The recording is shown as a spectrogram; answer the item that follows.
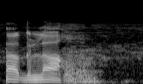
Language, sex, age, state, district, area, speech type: Urdu, male, 18-30, Uttar Pradesh, Gautam Buddha Nagar, urban, read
